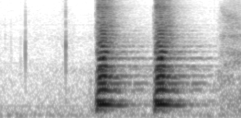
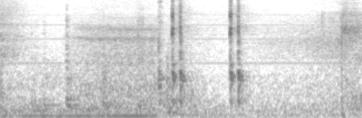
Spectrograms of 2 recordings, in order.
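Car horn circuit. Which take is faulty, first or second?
second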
